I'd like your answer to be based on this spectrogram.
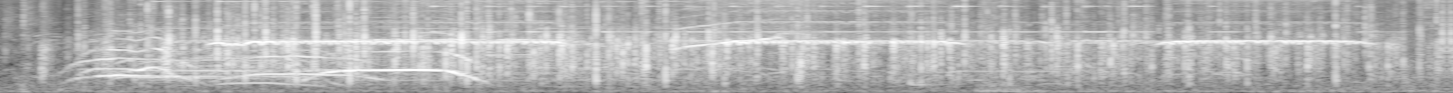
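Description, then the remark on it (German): A crowd bursts into sustained applause, with many hands clapping densely and high-pitched whistles and cheering voices rising over it for several seconds; the gathered members of a movement applaud themselves. “Also noch einfach einmal ein Applaus für euch alle.”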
